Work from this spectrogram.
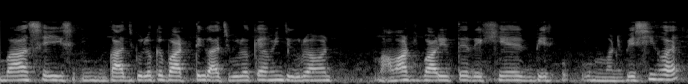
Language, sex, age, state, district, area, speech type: Bengali, female, 60+, West Bengal, Howrah, urban, spontaneous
